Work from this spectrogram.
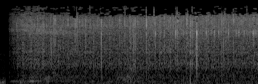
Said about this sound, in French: la lumine est en train de griller, on peut les saisir à la poêle. Là, on l'a, a mis euh, sur, un, sur un grill, quoi.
